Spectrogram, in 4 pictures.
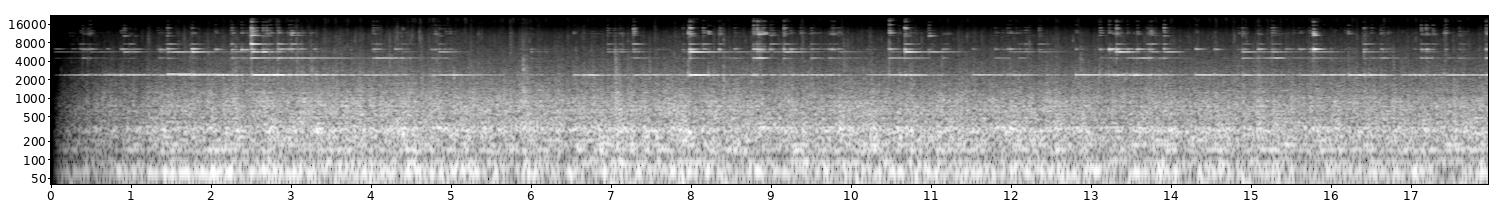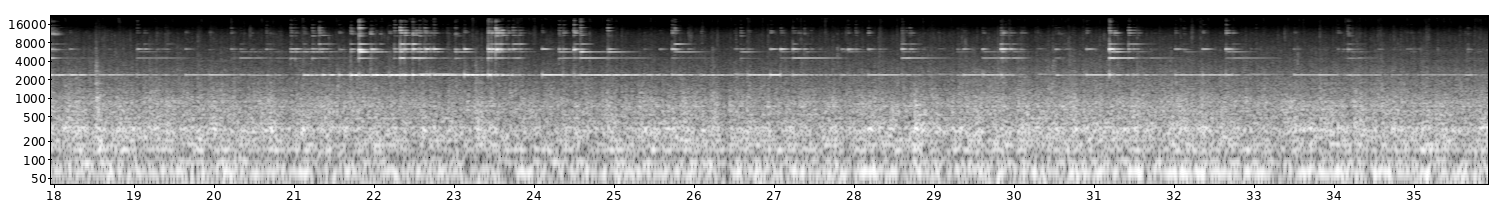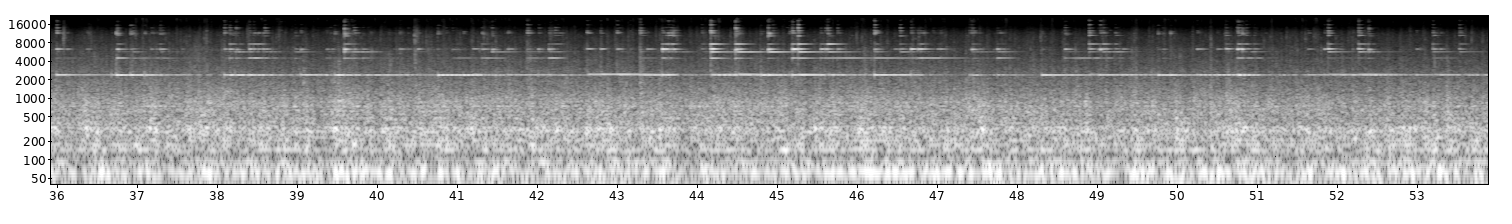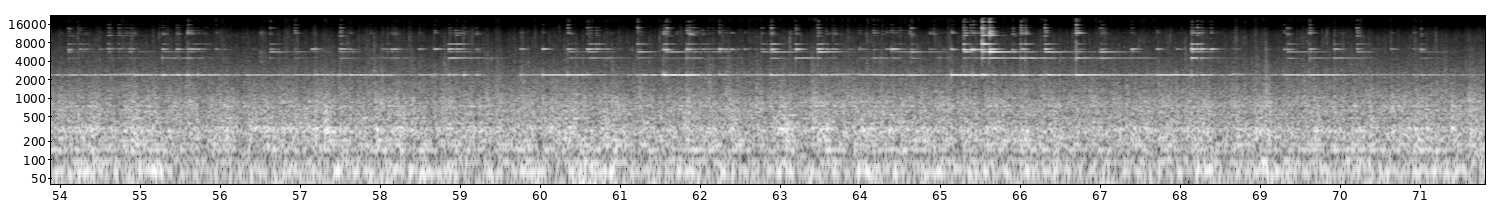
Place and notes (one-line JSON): {"title": "Utena, Lithuania, balcony, rain", "date": "2012-08-10 14:50:00", "description": "rain in my balcony (if somebody would like to drop a bomb - it's right here) and happy chimes", "latitude": "55.51", "longitude": "25.59", "altitude": "122", "timezone": "Europe/Vilnius"}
